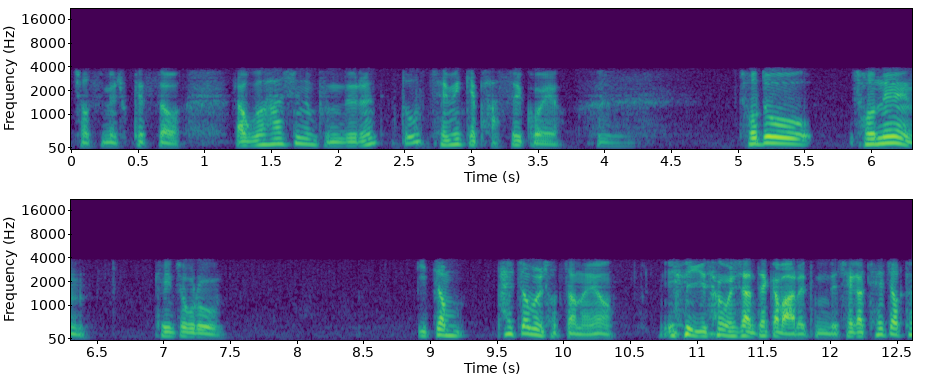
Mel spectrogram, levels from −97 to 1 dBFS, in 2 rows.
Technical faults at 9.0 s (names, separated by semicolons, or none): none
